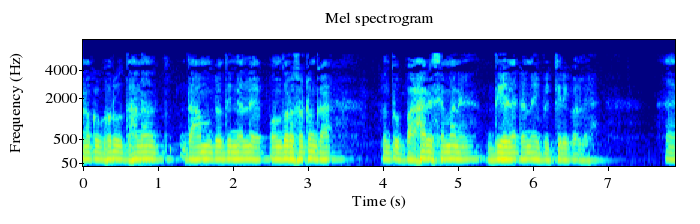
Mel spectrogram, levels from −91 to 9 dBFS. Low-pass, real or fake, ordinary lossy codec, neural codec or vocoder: 7.2 kHz; real; MP3, 24 kbps; none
